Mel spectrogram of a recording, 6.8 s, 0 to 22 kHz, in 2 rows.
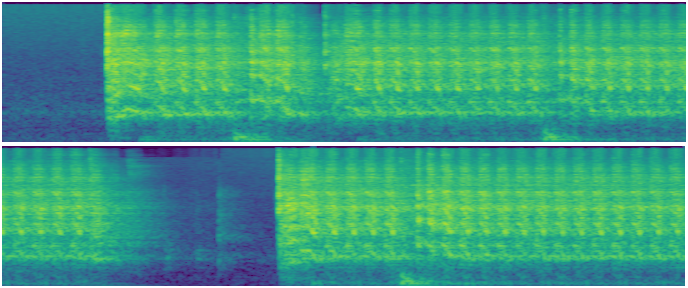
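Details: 2003 Honda CBR600RR track bike project: two long fast, even starter-cranking bursts that never fire. Cranks but won't start; fuses checked, no fuel pump heard, and the fuel pump is suspected of not getting power.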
